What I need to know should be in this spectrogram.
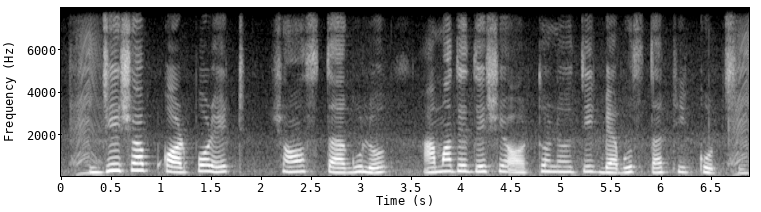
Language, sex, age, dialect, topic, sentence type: Bengali, female, 36-40, Northern/Varendri, banking, statement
